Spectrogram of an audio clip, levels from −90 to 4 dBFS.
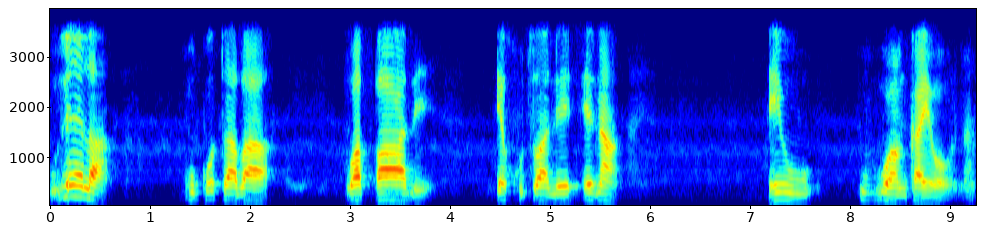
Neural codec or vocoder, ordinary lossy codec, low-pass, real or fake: codec, 16 kHz, 2 kbps, FunCodec, trained on LibriTTS, 25 frames a second; AAC, 32 kbps; 3.6 kHz; fake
